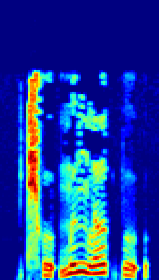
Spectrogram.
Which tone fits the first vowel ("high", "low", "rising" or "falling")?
low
